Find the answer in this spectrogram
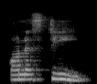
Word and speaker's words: honesty: honestly honest today now honesty h is silent honest and honestly honest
